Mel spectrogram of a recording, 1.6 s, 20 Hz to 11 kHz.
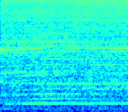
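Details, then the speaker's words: Early-2000s generic Athlon XP desktop, second optical drive spinning up: loud rushing spin with a steady whine near 250 Hz over fan hum, siren-like; loud optical drive spin noise. "sounds like a fire siren or something"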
